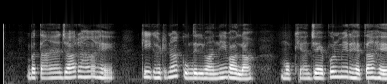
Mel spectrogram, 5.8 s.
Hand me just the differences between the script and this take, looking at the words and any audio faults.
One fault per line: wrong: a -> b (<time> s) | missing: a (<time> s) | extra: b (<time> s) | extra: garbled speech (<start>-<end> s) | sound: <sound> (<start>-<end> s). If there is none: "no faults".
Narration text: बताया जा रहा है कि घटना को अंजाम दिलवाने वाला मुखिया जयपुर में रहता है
missing: अंजाम (2.9 s)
